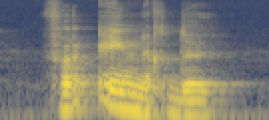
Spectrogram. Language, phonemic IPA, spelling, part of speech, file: Dutch, /vərˈeːnɪɣdə/, verenigde, adjective / verb, Nl-verenigde.ogg
- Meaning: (adjective) inflection of verenigd: 1. masculine/feminine singular attributive 2. definite neuter singular attributive 3. plural attributive; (verb) singular past indicative/subjunctive of verenigen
